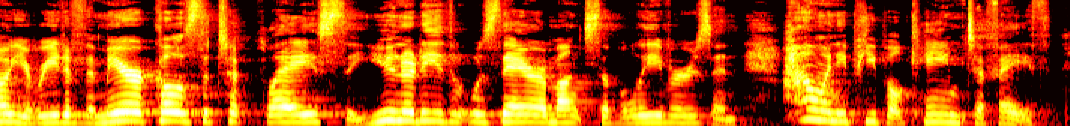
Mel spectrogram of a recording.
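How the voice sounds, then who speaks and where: A woman with a loud voice preaching an earnest, conversational sermon with a few personal asides. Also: mid-range voice.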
